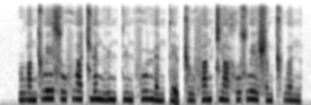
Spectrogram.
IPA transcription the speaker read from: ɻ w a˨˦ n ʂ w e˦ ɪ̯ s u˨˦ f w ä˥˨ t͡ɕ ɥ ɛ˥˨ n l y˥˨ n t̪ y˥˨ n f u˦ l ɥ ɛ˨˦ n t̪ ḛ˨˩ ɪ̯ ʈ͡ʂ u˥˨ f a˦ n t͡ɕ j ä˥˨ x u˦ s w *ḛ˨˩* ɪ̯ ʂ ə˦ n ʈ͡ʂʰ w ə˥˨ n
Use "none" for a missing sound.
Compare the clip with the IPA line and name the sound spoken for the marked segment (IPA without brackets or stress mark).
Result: e˥˨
